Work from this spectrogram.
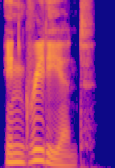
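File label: "ingredient", English; oxford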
